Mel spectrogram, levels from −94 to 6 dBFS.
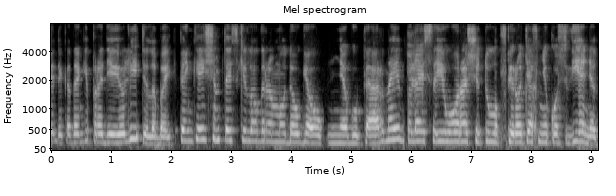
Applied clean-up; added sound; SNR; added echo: none; none; none; none.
